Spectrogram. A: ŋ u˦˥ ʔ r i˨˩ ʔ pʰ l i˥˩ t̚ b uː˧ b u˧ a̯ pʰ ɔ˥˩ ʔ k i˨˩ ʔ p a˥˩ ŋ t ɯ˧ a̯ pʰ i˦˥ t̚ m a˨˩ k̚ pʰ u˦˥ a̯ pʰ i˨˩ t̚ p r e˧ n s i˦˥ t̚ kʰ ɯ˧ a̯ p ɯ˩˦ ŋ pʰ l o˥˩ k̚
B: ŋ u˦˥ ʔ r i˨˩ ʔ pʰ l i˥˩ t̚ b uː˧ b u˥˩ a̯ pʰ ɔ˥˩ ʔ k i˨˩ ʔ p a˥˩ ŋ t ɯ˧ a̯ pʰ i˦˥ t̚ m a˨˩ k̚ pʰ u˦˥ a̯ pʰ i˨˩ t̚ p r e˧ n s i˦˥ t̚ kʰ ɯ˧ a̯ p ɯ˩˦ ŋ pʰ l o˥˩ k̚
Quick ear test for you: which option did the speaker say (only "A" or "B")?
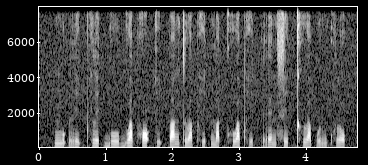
B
